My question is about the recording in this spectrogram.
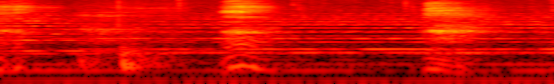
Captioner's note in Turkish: Nefes sesi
